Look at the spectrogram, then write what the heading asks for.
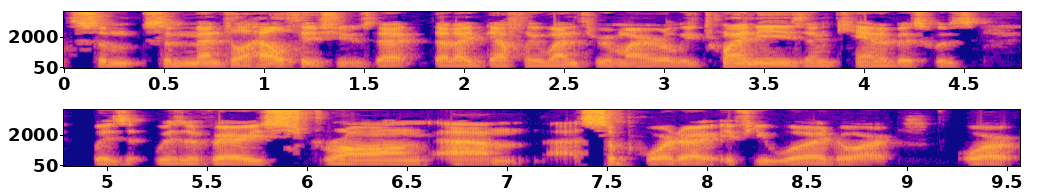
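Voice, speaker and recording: Deep-voiced man reflecting in an interview. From Uganda. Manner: reflective, many fillers and repeated words. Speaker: guest, startup founder and author. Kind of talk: relaxed interview conversation.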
